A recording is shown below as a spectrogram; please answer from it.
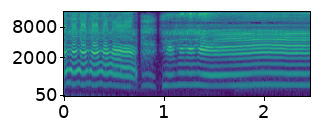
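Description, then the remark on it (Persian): A voice imitates the smallest young goat crying as it hugs its mother goat: a loud, quavering wail held for over two seconds, broken by two quick catches of breath near the middle. “و تو همین حین کوچیکترین بزغاله از ساعت بیرون اومد و مامان بزی رو بغل کرد و گریه کرد.”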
